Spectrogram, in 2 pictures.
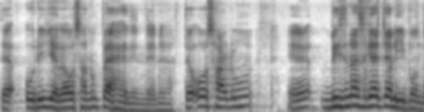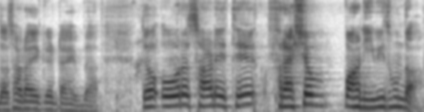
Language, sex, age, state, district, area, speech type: Dogri, male, 18-30, Jammu and Kashmir, Samba, rural, spontaneous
